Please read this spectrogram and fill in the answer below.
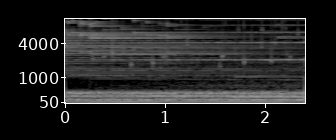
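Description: Closing music of chimes: a shimmer of many high ringing tones slowly fading over a low steady drone.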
